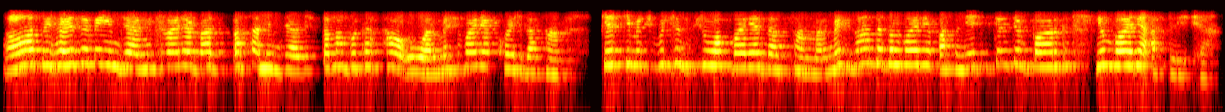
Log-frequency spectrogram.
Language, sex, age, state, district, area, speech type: Kashmiri, female, 30-45, Jammu and Kashmir, Ganderbal, rural, conversation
